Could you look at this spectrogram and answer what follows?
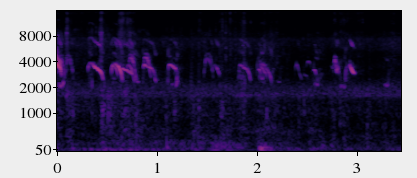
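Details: Young chicks aged three weeks, kept in a playpen by day and indoors at night, calling with short high downslurred peeps in quick irregular series, a soft thump midway.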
